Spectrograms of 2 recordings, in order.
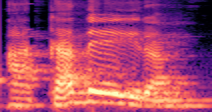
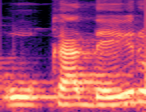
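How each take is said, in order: First: Said in the usual way. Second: "o cadeira" with the wrong article "o". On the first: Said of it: "eu falo a cadeira". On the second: Shown as a demonstration. Teacher showing pupils what not to say, wrong "o" in "o cadeira". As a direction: say "o cadeira" as the example to avoid. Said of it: "Eu não falo o cadeira".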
